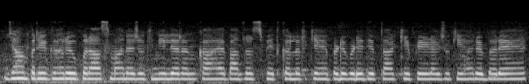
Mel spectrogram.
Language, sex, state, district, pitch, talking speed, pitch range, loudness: Hindi, female, Himachal Pradesh, Shimla, 250 Hz, 340 wpm, 250-255 Hz, -15 LUFS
